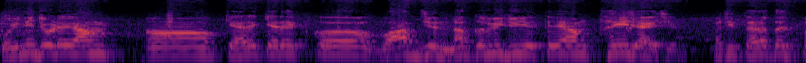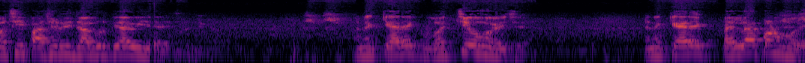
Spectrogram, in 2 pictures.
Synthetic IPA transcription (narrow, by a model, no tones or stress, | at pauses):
koinid͡ʒoɽeam | kjaɾekjaɾekʋat̪̚d͡ʒenəkəɾʋid͡ʒoijet̪eamt̪ʰəid͡ʒajt͡ʃʰepət͡ʃʰit̪əɾət̪ʰəd͡ʒpət͡ʃʰipat͡ʃʰəɽt̪ʰid͡ʒaɡɾut̪iaʋid͡ʒajt͡ʃʰe | ənekjaɾekʋətːʃeɦojt͡ʃʰe | ənekjaɾek̚pɛɦlãpəɳɦoj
